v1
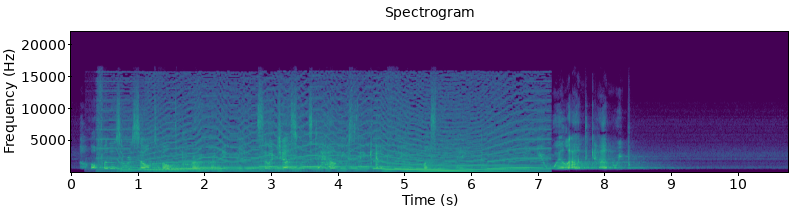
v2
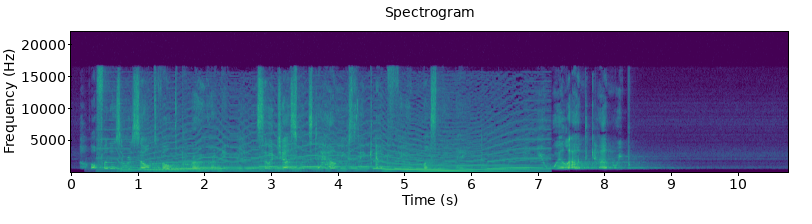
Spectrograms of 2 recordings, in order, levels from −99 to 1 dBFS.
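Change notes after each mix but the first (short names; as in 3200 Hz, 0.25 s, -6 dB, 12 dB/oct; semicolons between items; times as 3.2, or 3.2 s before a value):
speech: remove air absorption 77 m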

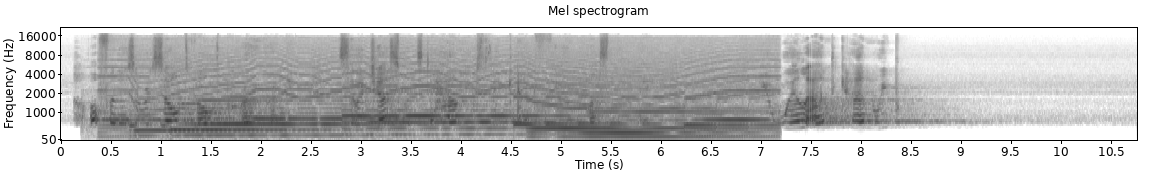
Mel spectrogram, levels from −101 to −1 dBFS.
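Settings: speech -5.5 dB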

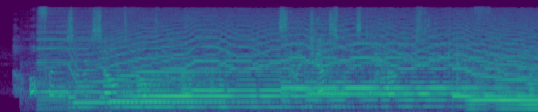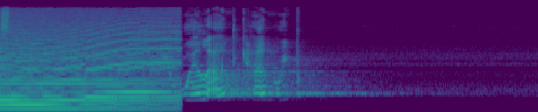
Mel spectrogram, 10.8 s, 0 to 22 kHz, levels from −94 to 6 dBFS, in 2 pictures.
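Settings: speech -5.0 dB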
